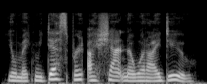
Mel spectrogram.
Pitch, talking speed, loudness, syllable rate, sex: 180 Hz, 290 wpm, -17 LUFS, 6.9 syllables/s, female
